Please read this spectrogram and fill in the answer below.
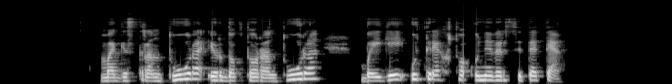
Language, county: Lithuanian, Vilnius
